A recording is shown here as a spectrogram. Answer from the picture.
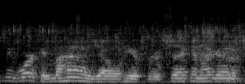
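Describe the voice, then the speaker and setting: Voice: medium pitch, steady tone, fast. A plainspoken, folksy home cook with an Arkansas Southern accent, chatting casually while cooking in a home kitchen. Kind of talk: casual cooking vlog chat. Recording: clear frying sizzle and kitchen noise. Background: frying food sizzle, stirring.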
